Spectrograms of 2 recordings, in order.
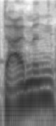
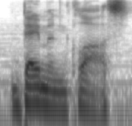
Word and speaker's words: Daimon: I started pronouncing it demon class I had people tell me it was pronounced the same way that Matt Damon's name is pronounced so um that would be Damon class now please correct me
